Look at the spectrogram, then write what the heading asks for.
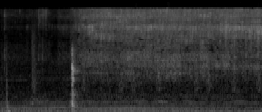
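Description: A ribeye steak sizzles steadily in a hot pan right after being flipped, with a sharp clatter at the turn and a loud, continuous hiss that holds close and even afterward.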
